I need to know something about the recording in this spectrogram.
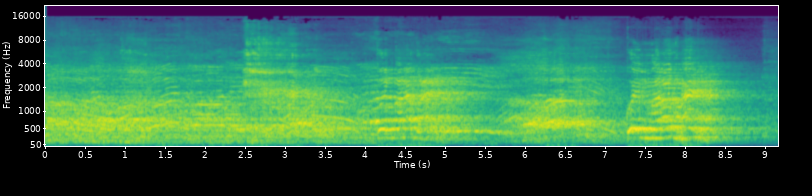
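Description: An elderly man speaks with feeling into a microphone, heard through loudspeakers in a large echoing hall.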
